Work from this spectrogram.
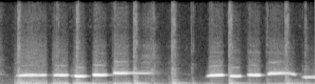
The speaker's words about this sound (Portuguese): Meu, o assobio. eu que fiz essa melodia do assobio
